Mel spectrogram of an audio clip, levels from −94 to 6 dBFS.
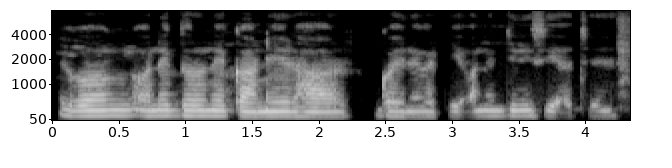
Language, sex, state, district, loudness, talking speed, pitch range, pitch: Bengali, male, West Bengal, North 24 Parganas, -21 LUFS, 125 wpm, 125-140 Hz, 140 Hz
